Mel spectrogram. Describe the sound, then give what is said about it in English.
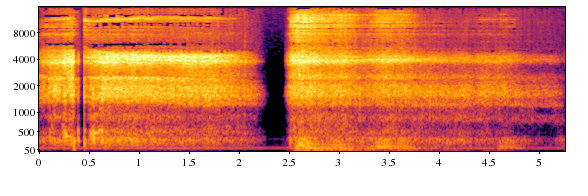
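Ujjayi breathing through the nose with the throat toned, so each breath carries a rushing, hissing noise. One long breath fills the first two seconds, a brief pause follows, then a second long breath gradually fades. “The breath will still make a noise coming in and out of the nose. This is the Ujjayi breath.”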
